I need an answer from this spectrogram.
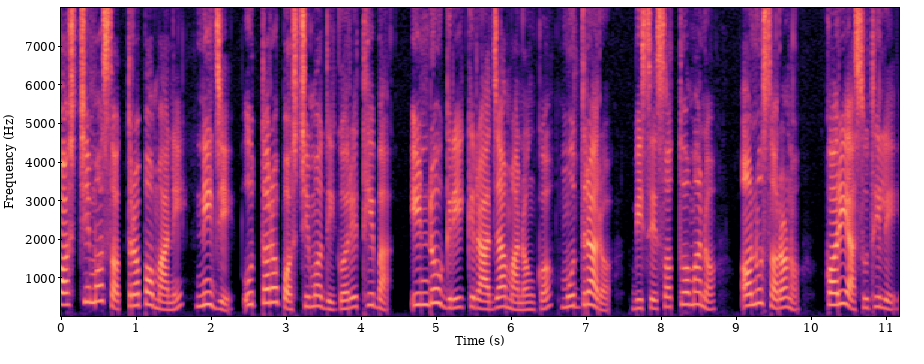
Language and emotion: Odia, neutral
